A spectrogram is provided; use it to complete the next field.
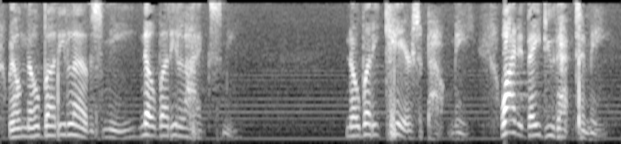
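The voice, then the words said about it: Put-on self-pitying victim voice. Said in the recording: “I don't know why I do that voice whenever I use that”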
